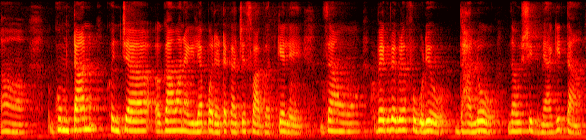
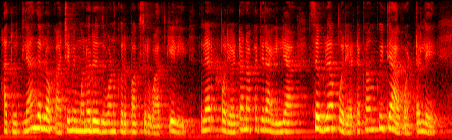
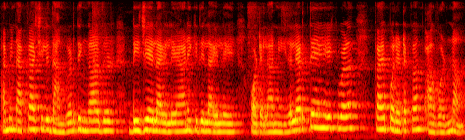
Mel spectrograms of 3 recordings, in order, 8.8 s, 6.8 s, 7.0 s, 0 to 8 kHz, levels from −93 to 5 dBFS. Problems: none marked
